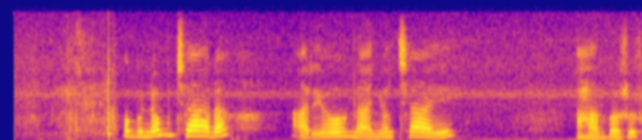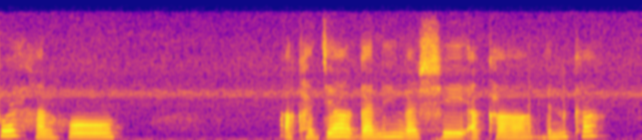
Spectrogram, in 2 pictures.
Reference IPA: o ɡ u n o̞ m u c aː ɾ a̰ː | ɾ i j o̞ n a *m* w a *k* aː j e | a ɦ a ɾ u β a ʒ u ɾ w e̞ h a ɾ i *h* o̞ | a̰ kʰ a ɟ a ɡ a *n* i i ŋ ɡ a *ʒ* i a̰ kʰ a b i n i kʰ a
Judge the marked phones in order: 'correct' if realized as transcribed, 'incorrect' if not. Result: incorrect, incorrect, correct, correct, incorrect

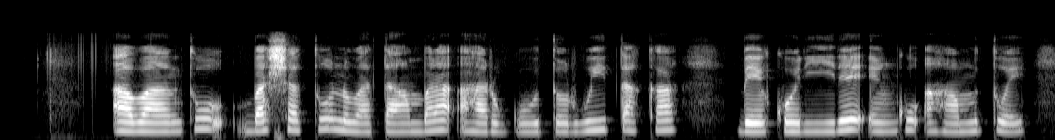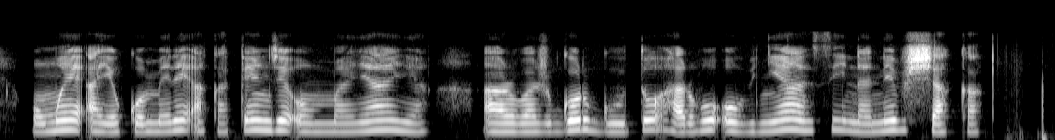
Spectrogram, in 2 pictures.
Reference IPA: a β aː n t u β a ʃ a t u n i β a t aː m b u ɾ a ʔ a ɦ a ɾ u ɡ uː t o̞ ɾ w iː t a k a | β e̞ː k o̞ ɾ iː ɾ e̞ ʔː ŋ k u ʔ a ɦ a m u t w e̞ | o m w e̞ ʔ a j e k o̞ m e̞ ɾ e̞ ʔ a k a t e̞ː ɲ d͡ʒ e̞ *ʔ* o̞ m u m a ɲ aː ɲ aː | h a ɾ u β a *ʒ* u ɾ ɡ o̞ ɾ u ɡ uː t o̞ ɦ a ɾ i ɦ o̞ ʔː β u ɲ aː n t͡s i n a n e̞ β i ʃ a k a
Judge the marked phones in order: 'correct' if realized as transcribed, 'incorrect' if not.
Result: correct, correct

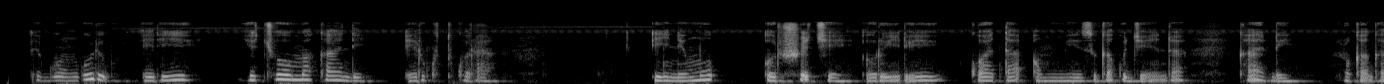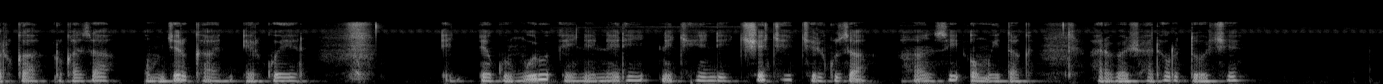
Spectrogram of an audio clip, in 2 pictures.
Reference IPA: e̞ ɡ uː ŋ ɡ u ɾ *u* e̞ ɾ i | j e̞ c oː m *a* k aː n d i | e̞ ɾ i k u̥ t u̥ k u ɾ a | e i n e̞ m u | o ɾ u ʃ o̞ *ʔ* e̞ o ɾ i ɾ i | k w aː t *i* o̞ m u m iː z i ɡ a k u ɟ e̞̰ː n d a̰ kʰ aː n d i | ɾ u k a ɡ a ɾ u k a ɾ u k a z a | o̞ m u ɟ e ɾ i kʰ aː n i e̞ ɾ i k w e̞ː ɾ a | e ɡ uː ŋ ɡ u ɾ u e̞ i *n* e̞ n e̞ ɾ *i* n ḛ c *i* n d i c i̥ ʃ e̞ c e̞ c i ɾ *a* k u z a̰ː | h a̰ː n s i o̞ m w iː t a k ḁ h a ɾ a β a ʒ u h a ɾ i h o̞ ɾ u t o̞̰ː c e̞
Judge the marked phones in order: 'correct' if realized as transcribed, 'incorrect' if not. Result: correct, correct, incorrect, incorrect, correct, correct, incorrect, incorrect

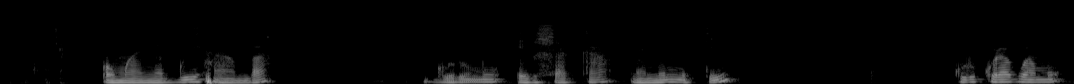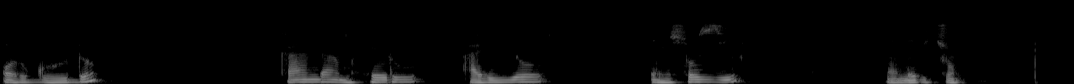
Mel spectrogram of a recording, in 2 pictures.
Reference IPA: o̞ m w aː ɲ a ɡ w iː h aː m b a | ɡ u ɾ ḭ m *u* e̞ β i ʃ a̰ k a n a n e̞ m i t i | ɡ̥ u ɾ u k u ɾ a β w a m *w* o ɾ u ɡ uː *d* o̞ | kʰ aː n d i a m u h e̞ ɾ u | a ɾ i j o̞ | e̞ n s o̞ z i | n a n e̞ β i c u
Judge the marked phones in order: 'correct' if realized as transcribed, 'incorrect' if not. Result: correct, incorrect, correct

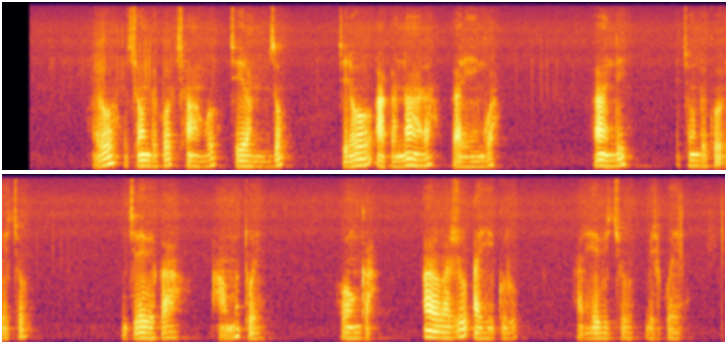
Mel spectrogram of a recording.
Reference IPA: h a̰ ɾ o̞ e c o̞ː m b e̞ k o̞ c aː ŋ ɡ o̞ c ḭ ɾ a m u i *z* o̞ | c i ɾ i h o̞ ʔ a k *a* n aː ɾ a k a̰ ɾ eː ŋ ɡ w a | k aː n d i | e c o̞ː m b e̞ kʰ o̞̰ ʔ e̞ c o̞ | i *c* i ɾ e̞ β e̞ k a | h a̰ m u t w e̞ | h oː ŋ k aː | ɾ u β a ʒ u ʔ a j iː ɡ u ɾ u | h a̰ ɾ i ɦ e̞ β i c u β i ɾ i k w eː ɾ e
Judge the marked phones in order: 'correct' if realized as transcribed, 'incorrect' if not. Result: correct, correct, correct

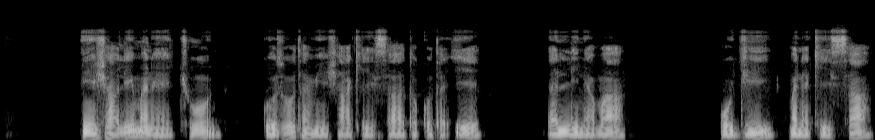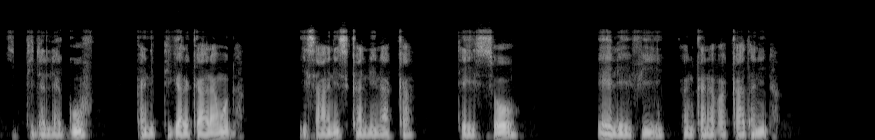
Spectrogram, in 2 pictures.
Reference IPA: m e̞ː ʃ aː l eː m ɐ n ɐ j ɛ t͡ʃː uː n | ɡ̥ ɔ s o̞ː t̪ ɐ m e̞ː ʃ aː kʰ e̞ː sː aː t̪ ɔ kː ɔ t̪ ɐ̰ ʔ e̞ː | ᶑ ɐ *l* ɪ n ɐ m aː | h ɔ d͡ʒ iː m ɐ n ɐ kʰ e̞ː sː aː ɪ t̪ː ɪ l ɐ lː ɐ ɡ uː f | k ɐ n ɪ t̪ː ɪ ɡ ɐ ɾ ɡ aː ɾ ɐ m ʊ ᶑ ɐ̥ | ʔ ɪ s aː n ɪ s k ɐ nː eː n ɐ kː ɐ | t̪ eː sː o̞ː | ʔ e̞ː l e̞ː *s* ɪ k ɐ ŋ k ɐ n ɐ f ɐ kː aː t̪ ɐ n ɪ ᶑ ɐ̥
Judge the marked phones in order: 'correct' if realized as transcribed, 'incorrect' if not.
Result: incorrect, incorrect

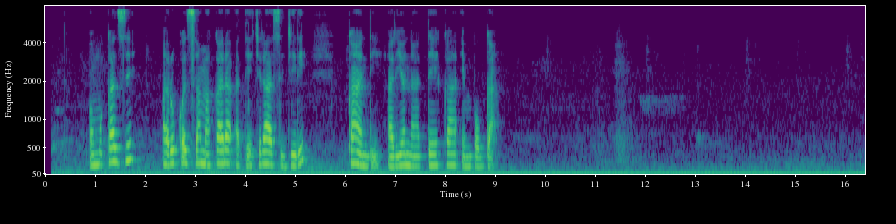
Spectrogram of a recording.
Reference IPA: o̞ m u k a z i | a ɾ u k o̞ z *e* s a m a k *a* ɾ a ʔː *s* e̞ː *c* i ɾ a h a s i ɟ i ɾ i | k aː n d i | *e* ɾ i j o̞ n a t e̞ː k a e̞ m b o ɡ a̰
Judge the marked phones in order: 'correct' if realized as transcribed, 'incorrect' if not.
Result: correct, correct, incorrect, correct, incorrect

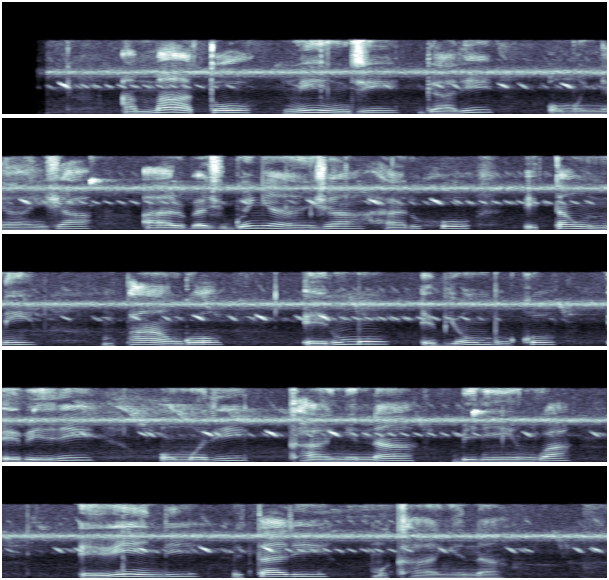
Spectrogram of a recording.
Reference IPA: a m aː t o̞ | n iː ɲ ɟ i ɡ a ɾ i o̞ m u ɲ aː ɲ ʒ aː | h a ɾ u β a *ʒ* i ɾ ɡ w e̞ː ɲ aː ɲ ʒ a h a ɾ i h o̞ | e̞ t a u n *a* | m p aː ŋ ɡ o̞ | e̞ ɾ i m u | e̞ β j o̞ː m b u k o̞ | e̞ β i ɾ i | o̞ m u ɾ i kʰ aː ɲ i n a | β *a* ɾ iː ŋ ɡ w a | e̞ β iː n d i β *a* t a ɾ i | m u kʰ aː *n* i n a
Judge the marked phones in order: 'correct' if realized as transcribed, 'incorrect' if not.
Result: correct, incorrect, incorrect, incorrect, incorrect

